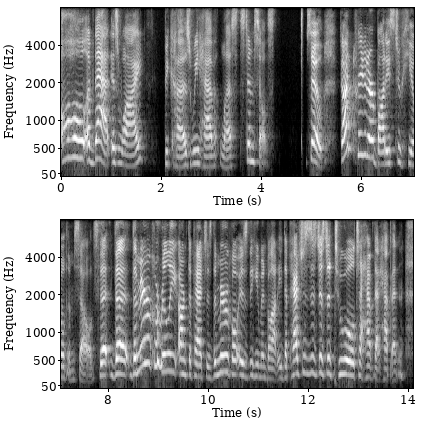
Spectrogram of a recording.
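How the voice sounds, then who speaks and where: Against a quiet background, a woman talks at a moderate pace in a high pitch with very wide pitch swings. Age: 60s. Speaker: life coach. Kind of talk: product presentation to camera.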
